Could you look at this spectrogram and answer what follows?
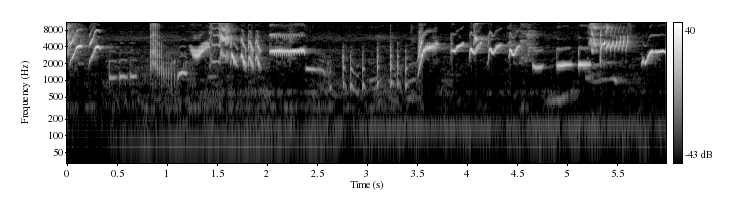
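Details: Vigorous song of an Asian pied starling, used to encourage young or silent birds to sing: sharp whistles, a sustained pure tone, rattling clicks and scratchy phrases, with a faint low hum beneath.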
